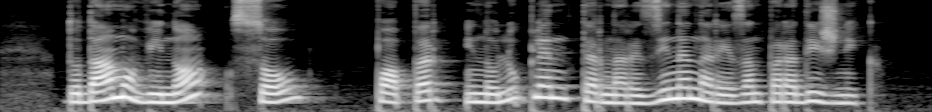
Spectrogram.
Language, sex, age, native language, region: Slovenian, female, 30-49, Slovenian, Savinja region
